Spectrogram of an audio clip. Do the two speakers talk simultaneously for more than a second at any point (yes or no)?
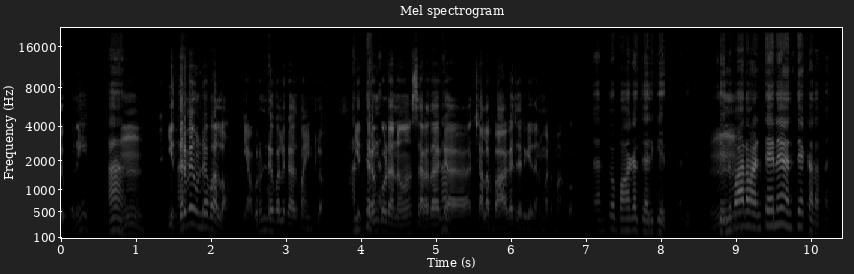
no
